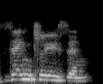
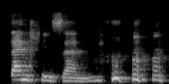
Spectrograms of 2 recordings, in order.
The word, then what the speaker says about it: Zenklusen: So, tell me how we properly pronounce your name. It's Zenkelson. Zenkelson. Zenkelson-Payne.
